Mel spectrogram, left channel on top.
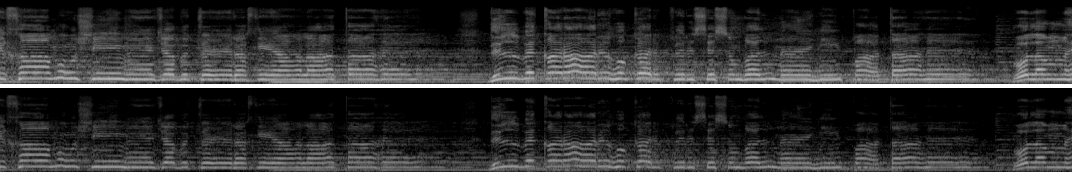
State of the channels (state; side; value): quieter; right; 8.6 dB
